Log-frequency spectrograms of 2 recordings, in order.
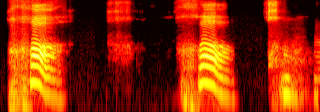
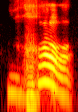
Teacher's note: letak dekat tekak. Sebut kha. Rasa tak tempat yang bergegar tu? Kha. Kalau tak gegar tu maksudnya tak makhraj tu tak tepat lah tu. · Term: jauf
